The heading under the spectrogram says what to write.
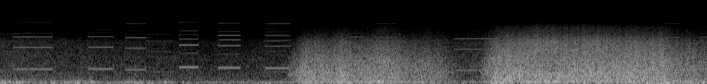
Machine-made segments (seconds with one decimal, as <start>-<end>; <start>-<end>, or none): none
